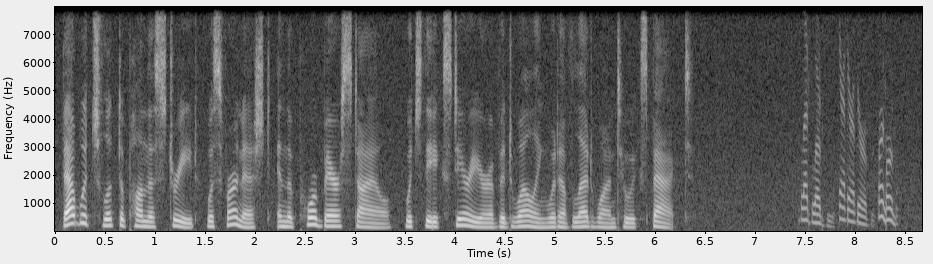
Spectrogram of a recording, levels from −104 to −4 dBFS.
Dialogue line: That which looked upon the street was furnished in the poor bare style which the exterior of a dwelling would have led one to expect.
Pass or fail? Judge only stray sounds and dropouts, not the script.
fail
